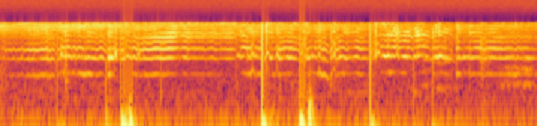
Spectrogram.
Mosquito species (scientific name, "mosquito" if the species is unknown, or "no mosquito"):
mosquito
